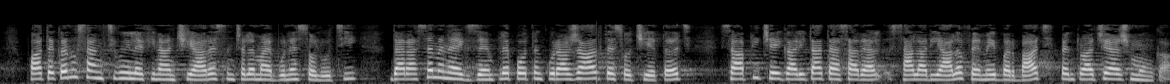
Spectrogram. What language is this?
Romanian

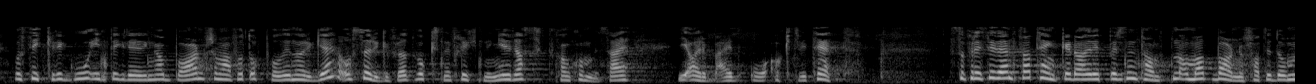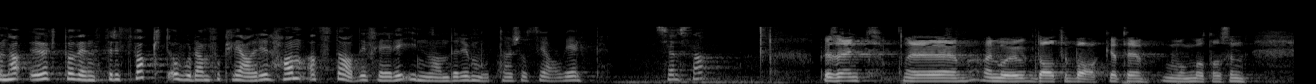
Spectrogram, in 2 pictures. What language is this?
Norwegian Bokmål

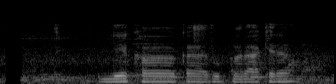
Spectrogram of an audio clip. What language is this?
Nepali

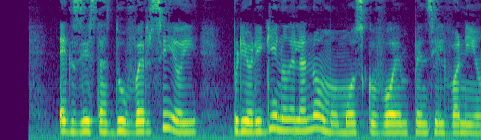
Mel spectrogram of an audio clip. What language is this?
Esperanto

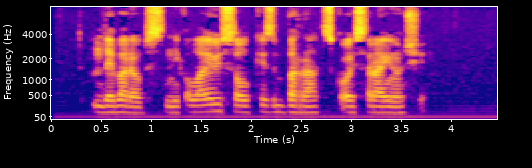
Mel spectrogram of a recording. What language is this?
Georgian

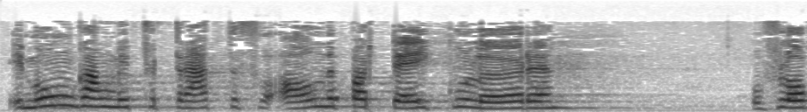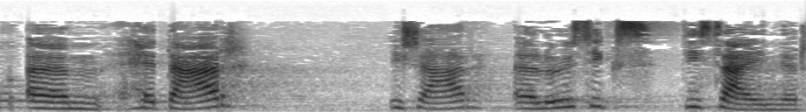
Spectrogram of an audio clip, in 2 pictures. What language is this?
Swiss German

